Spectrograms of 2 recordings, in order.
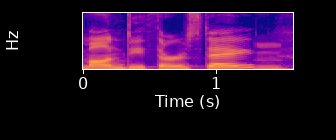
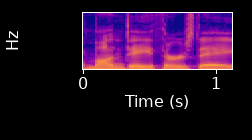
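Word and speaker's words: Maundy Thursday: i've noticed that one and mondi thursday i worked with i've worked with a few colleagues that say monday thursday oh yes and i've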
